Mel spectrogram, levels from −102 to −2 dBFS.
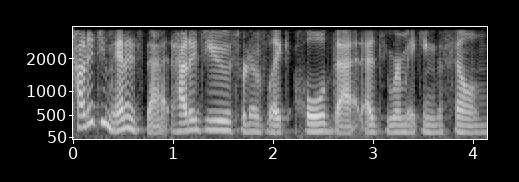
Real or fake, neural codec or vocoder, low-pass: real; none; 3.6 kHz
